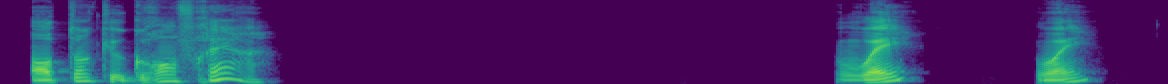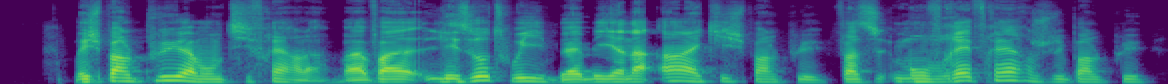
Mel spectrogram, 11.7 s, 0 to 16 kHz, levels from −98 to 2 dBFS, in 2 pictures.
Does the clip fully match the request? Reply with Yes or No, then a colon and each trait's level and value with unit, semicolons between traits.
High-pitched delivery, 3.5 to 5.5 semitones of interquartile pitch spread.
No: low, 125 Hz; average, 3.8 semitones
